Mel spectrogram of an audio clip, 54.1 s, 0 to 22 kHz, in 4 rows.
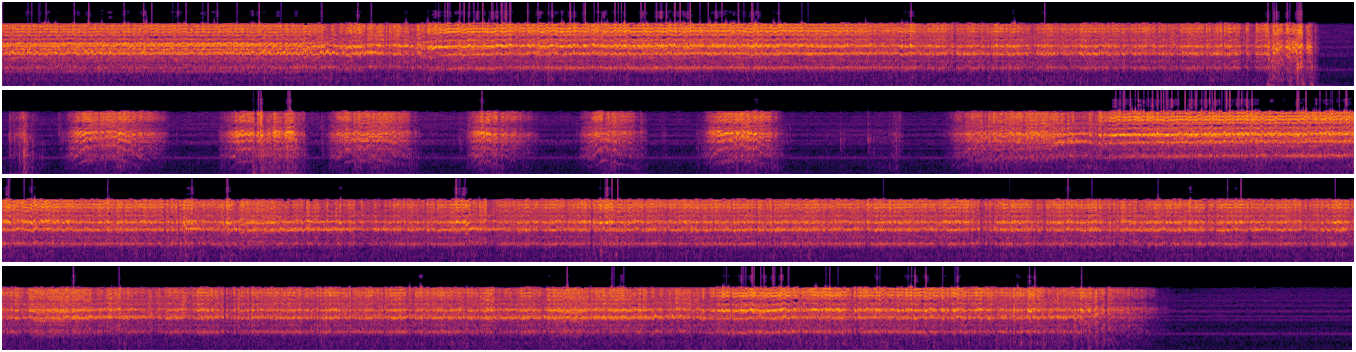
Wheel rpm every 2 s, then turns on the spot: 210, 220, 220, 220, 230, 230, 130, 60, 70, 30, 50, 70, 210, 220, 230, 230, 230, 230, 230, 230, 230, 240, 230, 230, 230, 190, 0.
20-22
